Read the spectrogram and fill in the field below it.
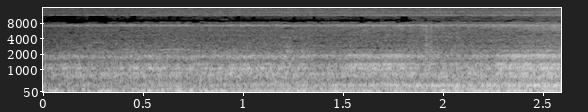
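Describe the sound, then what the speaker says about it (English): A class 195 train on the Leeds to Manchester Victoria service approaches Castleton, a steady rumble building louder as it nears. "The next train to be coming past will be a class 195 from Leeds to Manchester Victoria."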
